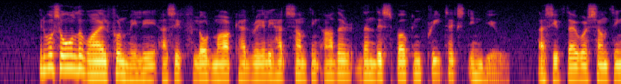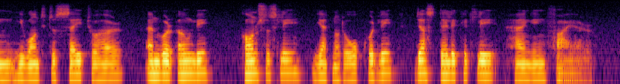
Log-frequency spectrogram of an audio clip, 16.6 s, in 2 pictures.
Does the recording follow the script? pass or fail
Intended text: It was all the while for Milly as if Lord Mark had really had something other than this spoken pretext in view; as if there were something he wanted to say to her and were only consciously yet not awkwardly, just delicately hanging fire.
pass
